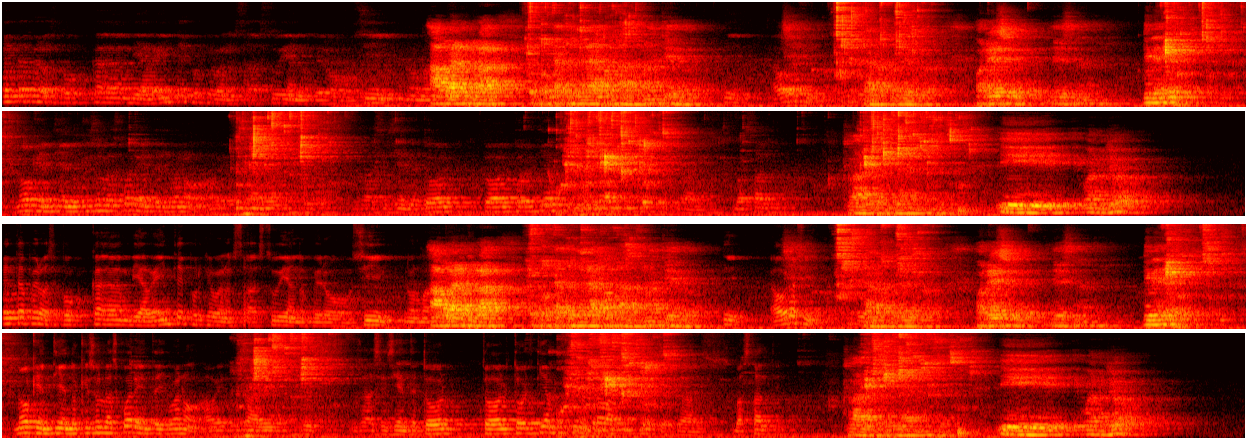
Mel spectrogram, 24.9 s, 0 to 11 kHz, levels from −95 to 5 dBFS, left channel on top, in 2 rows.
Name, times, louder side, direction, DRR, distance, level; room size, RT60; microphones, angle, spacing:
voice 1, 0.0-4.8 7.2-7.4 7.7-8.2 8.5-9.2 10.2-10.6 12.5-17.0 17.2-20.2 22.0-22.1, right 4 dB, 85° right, 5 dB, 0.4 m, -44 dB
Liquid, 3.3-22.7, left 2 dB, 80° left, 0.7 m, -39 dB
voice 2, 4.2-4.9 5.3-6.9 8.6-11.0 11.4-11.8 20.8-21.9 22.4-23.8, equal, 15° left, -9 dB, 1.3 m, -35 dB
3.9 x 2.8 x 2.5 m, 1.4 s
head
